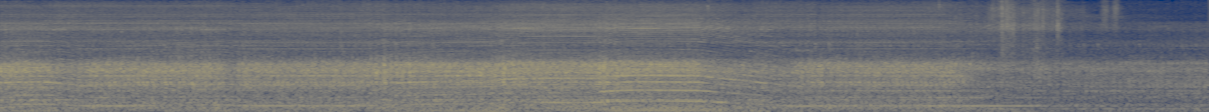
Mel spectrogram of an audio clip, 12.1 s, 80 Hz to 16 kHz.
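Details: Massey Ferguson MF4708M tractor: steady engine drone with shifting whining tones over it, an odd gearbox noise, source not pinned down; dealer and manufacturer say no defect.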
